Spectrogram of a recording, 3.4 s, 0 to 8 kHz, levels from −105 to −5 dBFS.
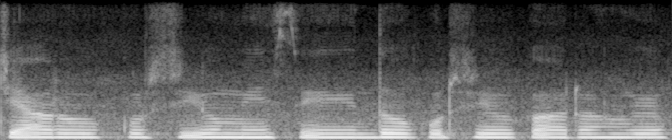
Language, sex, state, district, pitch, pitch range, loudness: Hindi, female, Haryana, Rohtak, 195 Hz, 195-200 Hz, -17 LUFS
